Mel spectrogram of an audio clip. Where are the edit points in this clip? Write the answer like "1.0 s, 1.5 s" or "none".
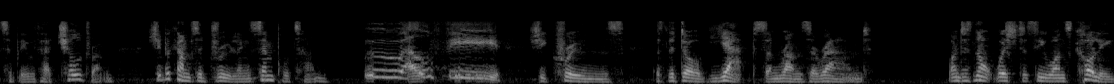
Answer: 1.4 s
